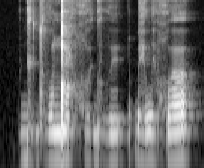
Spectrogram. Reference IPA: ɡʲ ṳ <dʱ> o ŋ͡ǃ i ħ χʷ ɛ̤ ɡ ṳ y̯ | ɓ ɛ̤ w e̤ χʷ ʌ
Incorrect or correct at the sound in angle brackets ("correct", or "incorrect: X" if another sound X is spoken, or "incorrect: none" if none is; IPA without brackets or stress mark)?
correct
